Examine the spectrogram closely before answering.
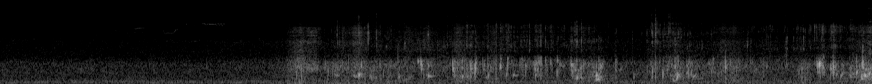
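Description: Low steady river background, then from about three seconds in a hooked rainbow trout splashing at the water's surface in quick, irregular splashes.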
